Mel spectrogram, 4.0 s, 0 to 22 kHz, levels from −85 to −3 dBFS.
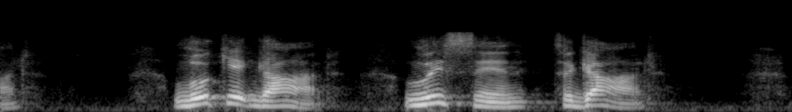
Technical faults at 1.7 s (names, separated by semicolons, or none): none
